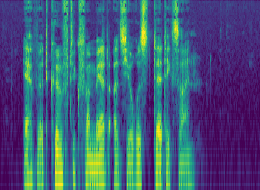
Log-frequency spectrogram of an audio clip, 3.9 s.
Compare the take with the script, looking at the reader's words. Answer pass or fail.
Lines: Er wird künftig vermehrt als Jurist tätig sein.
pass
